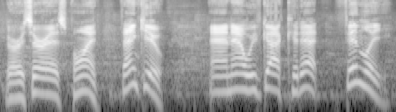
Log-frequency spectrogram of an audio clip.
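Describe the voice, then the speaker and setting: A man with a high, bright voice conducts casual interviews at an event. He pauses often with "uh" and answers each reply with quick praise. His delivery is friendly but halting. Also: animated. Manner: hesitant, many "uh" fillers, brief praise. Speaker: interviewer and video host.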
